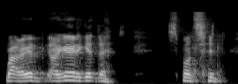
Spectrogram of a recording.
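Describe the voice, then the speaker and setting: An Australian man chats quickly and bluntly, with plenty of casual swearing. His voice sits a little high for a man. He sounds informal, like a co-host swapping stories with a friend. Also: flat delivery, bright, forceful tone. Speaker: beer show co-host. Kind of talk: casual chat and anecdote.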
